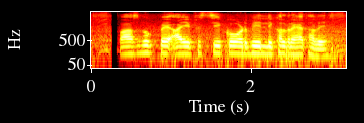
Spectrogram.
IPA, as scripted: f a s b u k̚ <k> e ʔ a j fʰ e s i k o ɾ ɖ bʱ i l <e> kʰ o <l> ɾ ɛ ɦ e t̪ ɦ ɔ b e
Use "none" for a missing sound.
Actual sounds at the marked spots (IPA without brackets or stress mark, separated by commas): p, i, l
